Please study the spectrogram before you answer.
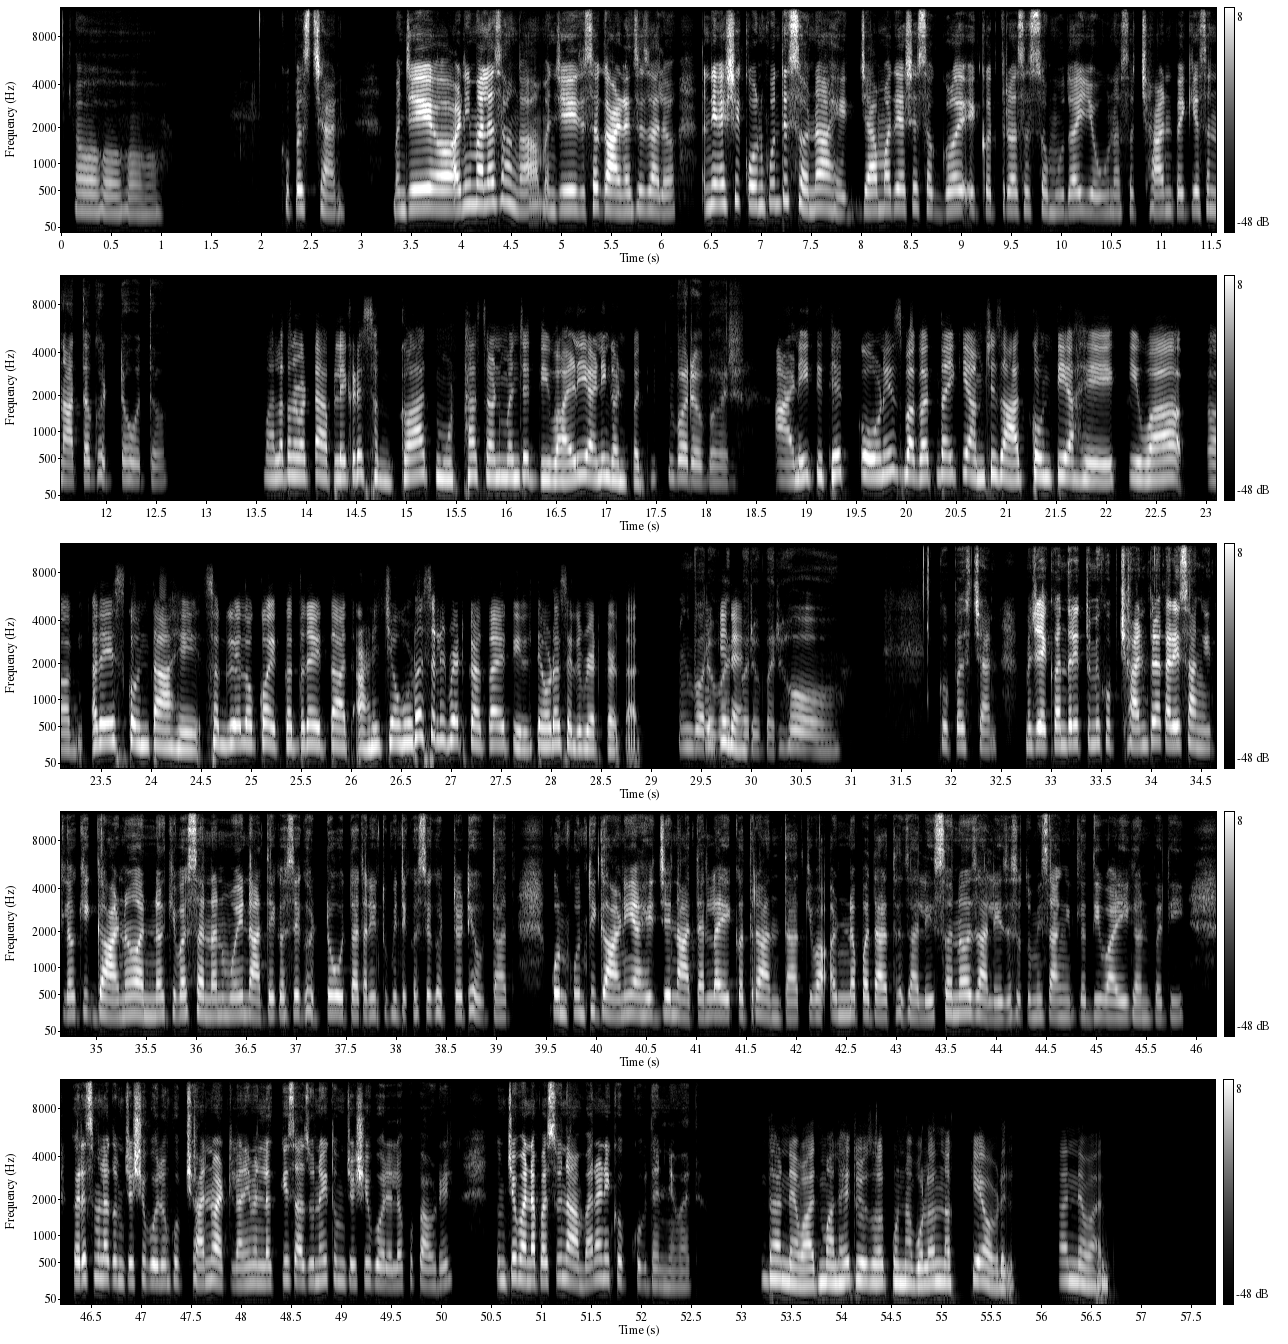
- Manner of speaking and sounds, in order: tapping; in English: "रेस"; in English: "सेलिब्रेट"; in English: "सेलिब्रेट"
- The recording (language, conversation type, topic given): Marathi, podcast, गाणं, अन्न किंवा सणांमुळे नाती कशी घट्ट होतात, सांगशील का?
